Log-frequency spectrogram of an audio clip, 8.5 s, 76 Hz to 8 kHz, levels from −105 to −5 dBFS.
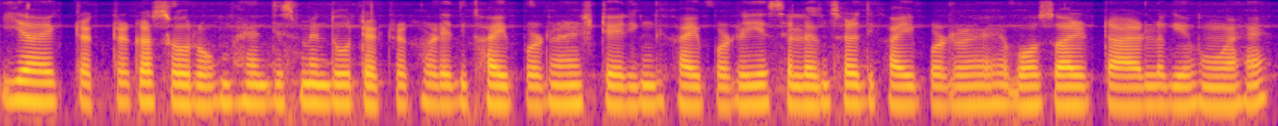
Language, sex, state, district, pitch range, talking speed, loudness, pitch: Hindi, female, Uttar Pradesh, Lalitpur, 165-180 Hz, 210 wpm, -19 LUFS, 175 Hz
